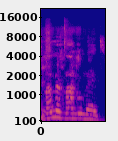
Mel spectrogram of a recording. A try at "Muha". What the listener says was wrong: Muha. because the fucking you put the syllables in the wrong spot because you're dyslexic.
